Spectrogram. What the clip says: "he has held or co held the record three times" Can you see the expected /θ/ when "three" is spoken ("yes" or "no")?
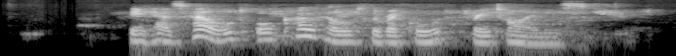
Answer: yes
